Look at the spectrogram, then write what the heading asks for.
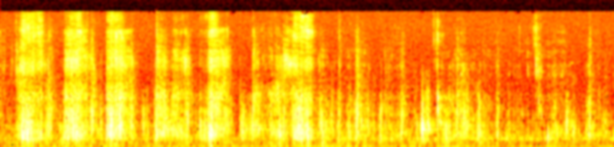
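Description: Close-up biting and chewing of a homemade buffalo chicken sandwich on toasted bread with crispy skin-on fried chicken and coleslaw: crunchy mouthfuls, loudest over the first few seconds, then quieter chewing.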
